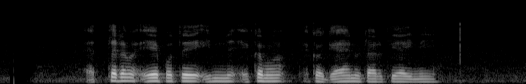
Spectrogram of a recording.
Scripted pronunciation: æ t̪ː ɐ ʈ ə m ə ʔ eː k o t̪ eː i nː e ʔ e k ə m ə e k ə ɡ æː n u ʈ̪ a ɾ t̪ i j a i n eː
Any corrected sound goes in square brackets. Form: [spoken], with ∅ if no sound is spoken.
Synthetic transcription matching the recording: æ t̪ː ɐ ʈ ə m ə ʔ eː [p] o t̪ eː i nː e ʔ e k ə m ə e k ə ɡ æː n u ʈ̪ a ɾ t̪ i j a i n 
